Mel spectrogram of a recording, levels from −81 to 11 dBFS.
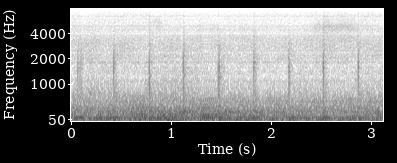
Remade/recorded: remade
